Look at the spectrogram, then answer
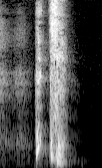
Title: sneezing while working on the end of the semester test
